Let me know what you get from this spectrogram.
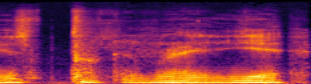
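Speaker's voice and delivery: low, very quiet muttering mumble. Retelling words said to oneself while drawing: imitating own mumbling under breath. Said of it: "I was mumbling under my breath".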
